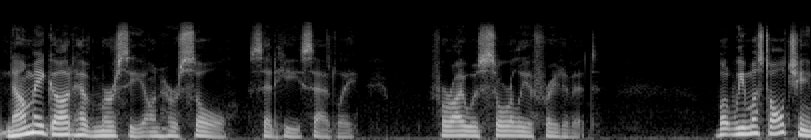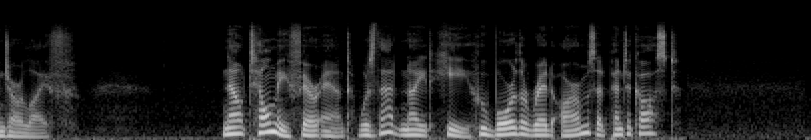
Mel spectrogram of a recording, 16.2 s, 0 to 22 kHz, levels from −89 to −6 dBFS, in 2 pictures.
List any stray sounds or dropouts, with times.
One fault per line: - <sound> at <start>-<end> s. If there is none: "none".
none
